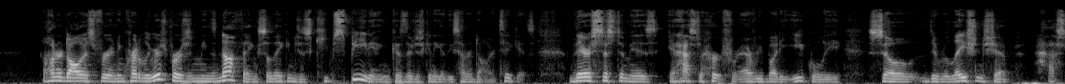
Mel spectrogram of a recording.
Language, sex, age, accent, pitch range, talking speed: English, male, 30-49, American, 125-160 Hz, 195 wpm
